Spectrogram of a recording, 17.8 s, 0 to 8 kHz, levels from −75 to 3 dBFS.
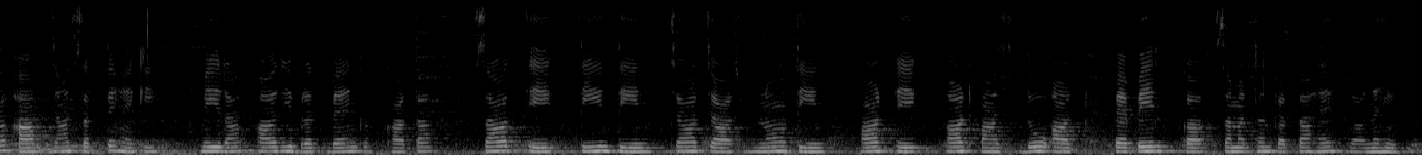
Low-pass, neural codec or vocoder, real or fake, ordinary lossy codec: none; none; real; none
